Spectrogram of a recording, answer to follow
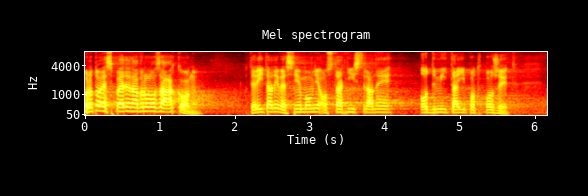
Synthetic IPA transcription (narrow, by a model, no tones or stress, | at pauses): pɾo̞t̪oɛspɛːdɛːnavr̩ɦlozaːko̞̰n | kt̪ɛɾiːt̪adɪvɛsɲɛmo̞vɲɛʔo̞st̪at̪ɲiːst̪ɾanɪ | ʔo̞dmiːt̪ajiːpo̞t̪po̞r̝ɪ̰t̪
